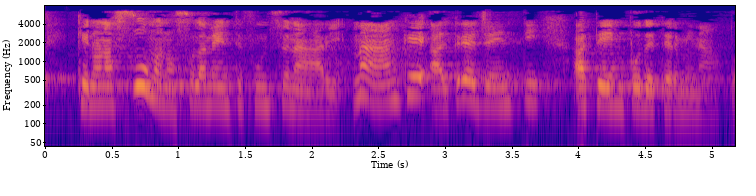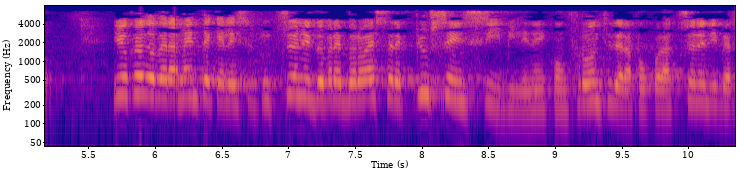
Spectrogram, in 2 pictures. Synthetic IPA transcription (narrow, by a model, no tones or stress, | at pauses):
k̟enːonasːuːmanosolament̪efunt̪sjonaːɾḭmaaŋk̟eʔalt̪ɾiad͡ʒɛnt̪iat̪ːɛmpod̪et̪ermina̰ːt̪o̰ | iːokɾeːd̪oveɾament̪ekelːeist̪it̪ut̪sːjoːnid̪ovɾɛbːeɾoɛsːeɾepjusːensiːbilinejkoɱfɾont̪id̪elːapopolat̪sːjoːned̪ive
